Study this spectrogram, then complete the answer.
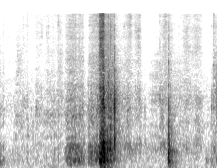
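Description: A cardboard package thuds softly as it is set down on a table.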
